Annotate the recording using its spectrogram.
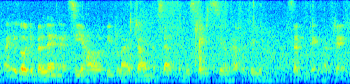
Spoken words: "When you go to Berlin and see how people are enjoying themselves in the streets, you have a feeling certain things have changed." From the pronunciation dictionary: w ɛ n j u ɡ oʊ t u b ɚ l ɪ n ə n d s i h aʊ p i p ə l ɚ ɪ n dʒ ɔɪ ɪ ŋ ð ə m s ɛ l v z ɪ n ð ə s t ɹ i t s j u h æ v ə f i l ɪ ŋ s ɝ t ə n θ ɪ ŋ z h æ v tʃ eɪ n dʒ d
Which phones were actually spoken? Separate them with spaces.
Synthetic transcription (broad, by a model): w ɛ n j u ɡ oʊ t u b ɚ l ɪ n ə n s i h aʊ p i p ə l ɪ dʒ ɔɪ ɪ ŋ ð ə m s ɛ l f ɪ n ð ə s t ɛ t s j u h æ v ə f i l ɪ ŋ s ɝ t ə n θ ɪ ŋ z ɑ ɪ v tʃ eɪ n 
